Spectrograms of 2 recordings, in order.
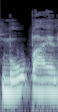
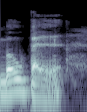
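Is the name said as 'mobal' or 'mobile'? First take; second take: mobile; mobal. First: It is said like the word 'mobile'. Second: It is said as 'mobal', ending in 'bal'. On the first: The speaker calls it wrong. "nicht Mobile" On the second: The speaker calls it right. "ich habe das schon richtig ausgesprochen"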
